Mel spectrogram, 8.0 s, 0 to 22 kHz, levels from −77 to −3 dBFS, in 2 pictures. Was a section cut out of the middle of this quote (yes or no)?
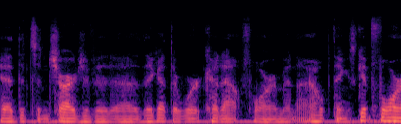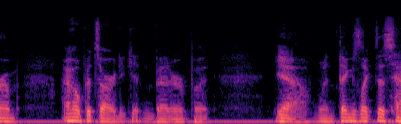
yes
